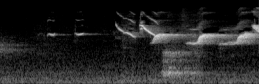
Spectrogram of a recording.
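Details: Young double-collared seedeater, only 30 days old, being tutored in the "tuí tuí Alcântara" song: two soft high notes, then loud, sweet, bright slurred whistles sweeping down and rising again.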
